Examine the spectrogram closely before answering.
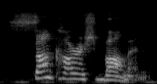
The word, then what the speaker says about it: Śankarasvāmin: So this person is, drum roll please, if I can get the stress on all of the syllables right, his name is Śankarasvāmin.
